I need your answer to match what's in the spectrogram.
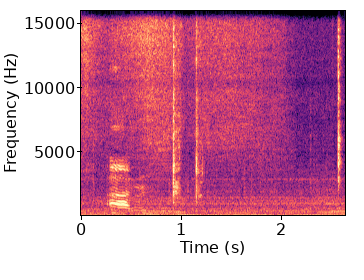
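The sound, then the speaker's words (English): Steady low road and engine rumble from inside a car pulling out into traffic, with passing traffic noise around it, a brief high chirp near the start and a few short sharp ticks. “Now, sorry, I'm going through traffic. I'm trying to like find the right spot to pull out here without, you know, getting hit.”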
